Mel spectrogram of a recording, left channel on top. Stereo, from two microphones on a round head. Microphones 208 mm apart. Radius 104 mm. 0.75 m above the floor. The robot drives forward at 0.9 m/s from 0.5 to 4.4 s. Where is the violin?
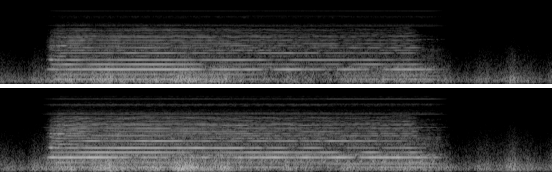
Centre (ahead or behind), 0.9 m.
